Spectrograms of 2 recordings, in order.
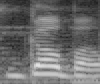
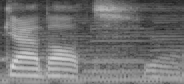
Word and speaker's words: Godot: well dinner prosecutor gobo it's not gobo it's gadot godot but i can't get uh so i'm sorry i'm sorry if you hate my pronunciation but i call it gaba and i know supposed to be gado i know i know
